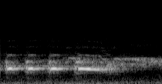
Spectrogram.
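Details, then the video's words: Local zebra dove of wild stock, its song still rough 'dudut-nutut' style, not yet fluent or 'gacor': a short burst of soft rolling coos, a few pulsed notes settling into a steady drawn-out purr. "suara perkutut lokal masih DUDUT-NUTUT BELUM LOS-NEGEL-GAYER&GACOR"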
